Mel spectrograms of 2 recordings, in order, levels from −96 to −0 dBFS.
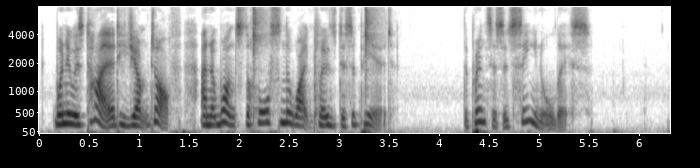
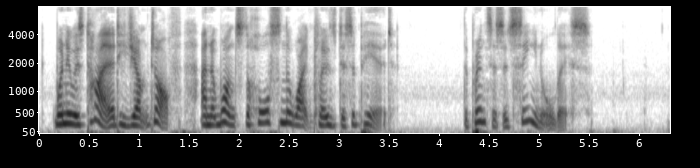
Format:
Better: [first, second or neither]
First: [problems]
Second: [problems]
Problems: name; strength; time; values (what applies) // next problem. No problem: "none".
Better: second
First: background sound (Gunshot, gunfire); 18 dB below the speech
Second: none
